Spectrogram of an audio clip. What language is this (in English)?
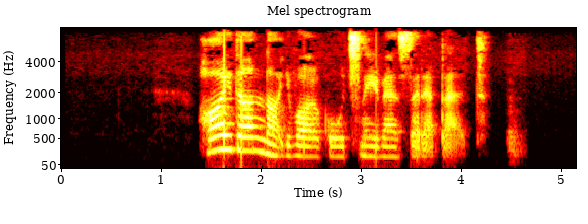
Hungarian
